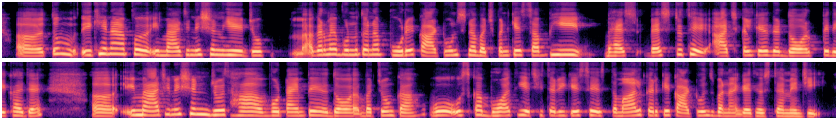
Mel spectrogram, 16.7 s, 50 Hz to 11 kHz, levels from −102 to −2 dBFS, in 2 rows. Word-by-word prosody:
अ, 200 0 0
तो - - 0 0.2
देखिए 315 +6 +2
ना 315 0 +1
आप 300 0 -4 0.2
इमेजिनेशन 260 +3 0
ये 250 -1 +4
जो 225 0 +4 0.5
अगर 260 +1 +1
मैं 290 0 +2
बोलूँ 265 0 0
तो 275 - +1
ना, 280 0 -1
पूरे 240 +2 +3
कार्टून्स 240 +4 -2
ना 245 - +3
बचपन 220 +1 -1
के 255 - +4
सब 240 -1 -3
ही 270 -1 +4 0.3
बेस्ट 210 0 -2
बेस्ट 215 +5 -1
थे, 245 -6 +5
आजकल 205 +3 -3
के - - +4
अगर 240 -1 +2
दौर 200 -1 +2
पे 235 - +3
देखा 215 0 0
जाए। 195 -1 -1 0.5
अ, 195 -1 +1 0.3
इमेजिनेशन 285 +4 +2
जो 260 +1 +4
था, 230 -2 -1
वो 215 +2 +1
टाइम 210 0 -1
पे 230 -3 +3
दौ 195 -1 +3 0.2
बच्चों 230 +3 -1
का, 190 +1 -4
वो 465 0 +5
उसका 460 - -2
बहुत 220 +4 -1
ही 250 - 0
अच्छी 230 +1 -4
तरीके 225 +1 +1
से 235 0 +2
इस्तेमाल 215 +2 -1
करके 230 +2 0
कार्टून्स 225 +5 -1
बनाए 190 - -5
गए 185 -1 +2
थे 185 - +2
उस 185 - -6
टाइम 190 -2 0
में। 180 -1 0
जी। 315 - -3
230 Hz, 205 wpm, -18 LUFS, 210-260 Hz, 0.5 s, थे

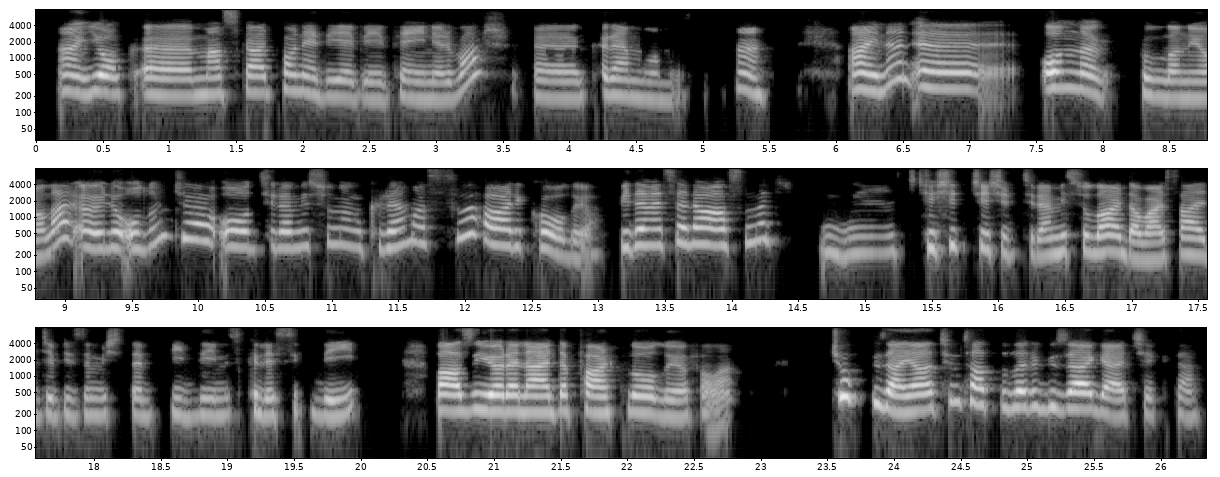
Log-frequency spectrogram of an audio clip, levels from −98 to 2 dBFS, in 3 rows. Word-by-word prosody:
A, 250 0 0
yok, 230 0 +1
ııı, 210 -1 +1
mascarpone 230 +1 -3
diye 195 -2 -6
bir 180 -2 -9
peynir 180 -1 -6
var, 460 - -5 0.2
eee, 190 -1 -5
kremamız 195 -5 -6 0.4
Heh. 255 -5 -2 0.7
Aynen, 275 - +1
eee, 275 -1 +1 0.3
onunla 275 -4 +4 0.3
kullanıyorlar. 195 - -2
Öyle 270 -1 +1
olunca 380 - -2
o 280 -1 0
tiramisunun 285 +2 -7
kreması 330 +8 -6
harika 295 -5 0
oluyor. 200 -4 -4 0.2
Bir 275 0 -3
de 305 0 +4
mesela 310 +1 +2
aslında, 335 +5 -5 0.4
ımm, 225 +1 -11 0.2
çeşit 275 +1 -4
çeşit 225 -6 -6
tiramisular 225 +2 -1
da 175 -2 +1
var, 170 +1 0
sadece 200 +1 -4
bizim 195 0 -10
işte 195 -1 -9
bildiğimiz 195 +1 -9
klasik 205 0 -5
değil, 195 +4 -4 0.6
bazı 235 0 +7
yörelerde 225 -1 +6
farklı 220 -1 +2
oluyor 185 -4 -2
falan. - - -8 0.7
Çok 425 -2 +6
güzel 245 -8 +5
ya, 235 +2 +5
tüm 340 +5 -6
tatlıları 275 -5 +3
güzel 250 -2 +6
gerçekten. 190 -1 -3
230 Hz, 115 wpm, -22 LUFS, 200-280 Hz, 0.7 s, bazı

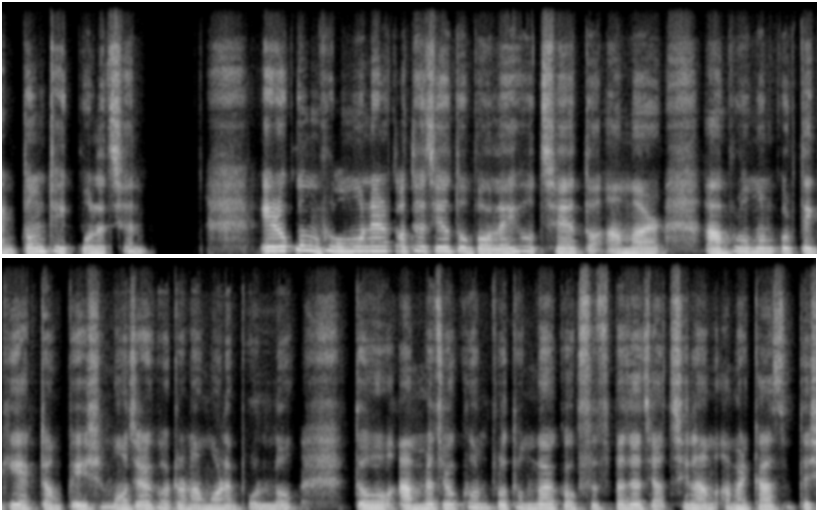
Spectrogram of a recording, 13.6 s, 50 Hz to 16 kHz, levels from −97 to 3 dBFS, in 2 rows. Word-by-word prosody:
একদম 215 +4 0
ঠিক 235 -5 +1
বলেছেন। 200 +7 -1 1.1
এরকম 285 +4 +5
ভ্রমণের 275 0 +3
কথা 265 +2 -1
যেহেতু 260 -1 +2 0.2
বলাই 205 +2 +2
হচ্ছে 240 -2 -2 0.2
তো - - -5 0.2
আমার 215 +1 +2 0.5
আ - - +8
ভ্রমণ 240 -1 +1
করতে 230 0 0
গিয়ে 220 -1 +2
একটা 210 0 -3 0.2
বেশ 200 +1 +1 0.2
মজার 195 +2 0
ঘটনা 200 -1 -2
মনে 200 0 0
পড়লো। 195 -3 -4 0.6
তো - - +1 0.4
আমরা 200 +2 +3
যখন 225 +3 -1
১ম 210 +2 -1
বার 220 0 +4
কক্সেসবাজার 210 +2 -1
যাচ্ছিলাম 200 +3 -1
আমার 190 -1 0
কাজিনদের 195 +5 -1
215 Hz, 135 wpm, -20 LUFS, 200-245 Hz, 1.1 s, আ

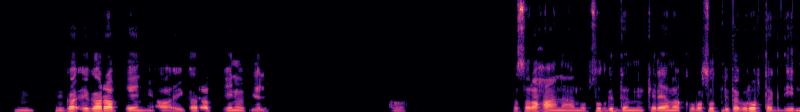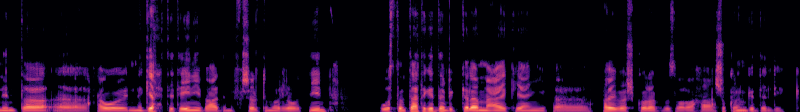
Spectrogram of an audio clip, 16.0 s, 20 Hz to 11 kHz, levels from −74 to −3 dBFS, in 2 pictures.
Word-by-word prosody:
امم 115 -3 -8 0.2
ي - - -6 0.2
يجرب 140 0 +8
تاني، 110 -4 0
آه 110 -1 0
يجرب 120 +2 0
تاني 120 0 -1
وتالت. 115 - -7 1.2
آه. 105 -1 -16 1.0
بصراحة 125 0 +4
أنا 115 0 -3
مبسوط 115 +5 -4
جدًا 125 -2 0
من 110 -1 -4
كلامك، 120 0 +1
ومبسوط 130 +5 -1
من 120 - -3
تجربتك 125 +2 +3
دي، 115 +3 -5
إن 110 -3 -3
أنت 110 0 -4
آآ 105 -1 0
ح 115 - -4 0.3
نجحت 120 +5 +2
تاني 125 -2 +1
بعد 110 -1 -2
ما 105 - -12
فشلت 115 +3 -3
مرّة 110 0 -5
واتنين، 125 +5 -3 0.5
واستمتعت 135 +4 +1
جدًا 140 0 +2
بالكلام 125 -2 +3
معاك 110 +1 0
يعني، 105 -1 -4
فحابب 105 +3 -2
أشكرك 110 -1 -3
بصراحة 105 +1 -6
شكرًا 120 +3 -4
جدًا 110 -1 -6
ليك. 100 0 -16
115 Hz, 155 wpm, -25 LUFS, 105-125 Hz, 1.2 s, يجرب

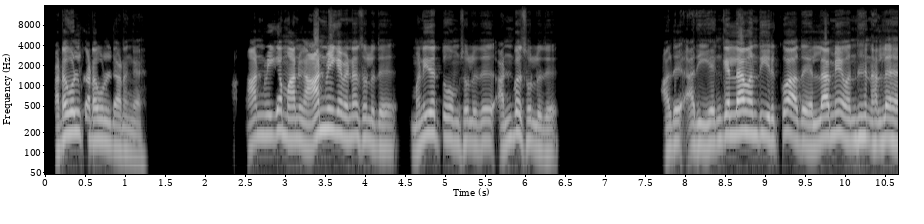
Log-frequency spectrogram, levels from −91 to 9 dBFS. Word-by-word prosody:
கடவுள், 200 +11 +3
கடவுள் 155 -3 -1
தானுங்க. 115 -6 -5 1.4
ஆன்மீகம், 185 +3 -1
ஆனு 165 - +1 0.2
ஆன்மீகம் 205 -3 +5
என்ன 180 +2 -1
சொல்லுது? 140 -5 -4 0.4
மனிதத்துவம் 165 -2 -2
சொல்லுது! 145 0 -4 0.2
அன்ப 170 +9 -2
சொல்லுது! 120 -6 -5 1.4
அது 145 +4 -1 0.2
அது 135 +1 -2 0.2
எங்கெல்லாம் 185 +7 +4
வந்து 190 -1 -3
இருக்கோ, 170 +6 -4
அது 150 -2 -1
எல்லாமே 175 +7 +3
வந்து 160 +2 -1
நல்ல 145 +3 -1
160 Hz, 120 wpm, -23 LUFS, 145-185 Hz, 1.4 s, ஆன்மீகம்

